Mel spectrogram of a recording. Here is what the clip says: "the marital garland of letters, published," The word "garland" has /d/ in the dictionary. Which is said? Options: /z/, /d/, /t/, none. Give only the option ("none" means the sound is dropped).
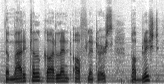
/d/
